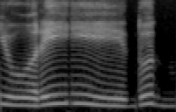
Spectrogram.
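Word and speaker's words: يريد: Untuk bacaannya di sini tadi sedikit man yuridud dunya. Nah, huruf ro-nya harus kita baca panjang ya, karena ro Ya, kasur ro ketemu ya. Sama ya. kalau ada nun sukun ketemu ya itu harus ditahan dulu ya.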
